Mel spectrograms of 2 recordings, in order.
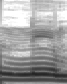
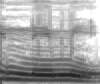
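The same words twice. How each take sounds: First: नेम ending on the m; नेम with the last e left silent; silent final e. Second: नेमी with a long ee on the end; wrong reading नेमी, final e voiced as ee; final e sounded. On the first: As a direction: say नेम as one syllable, no vowel after m. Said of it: "इसका उच्चारण नेम होगा". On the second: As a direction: say नेमी as two syllables, nay-mee. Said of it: "ना कि नेमी". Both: Shown as a demonstration.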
